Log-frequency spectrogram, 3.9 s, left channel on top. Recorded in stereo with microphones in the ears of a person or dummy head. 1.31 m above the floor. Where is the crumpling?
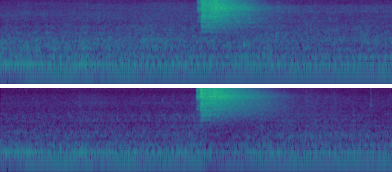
90° right, 1.6 m.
